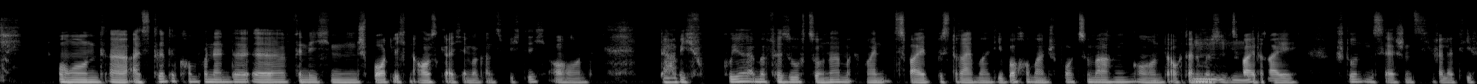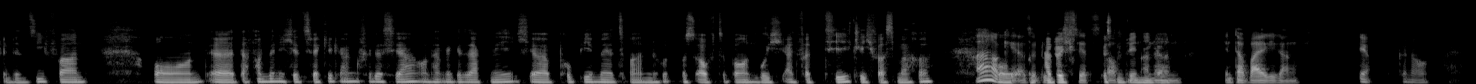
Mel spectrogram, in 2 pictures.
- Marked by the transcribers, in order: static; other background noise; distorted speech
- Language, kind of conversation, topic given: German, podcast, Hast du Rituale, mit denen du deinen Fokus zuverlässig in Gang bringst?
